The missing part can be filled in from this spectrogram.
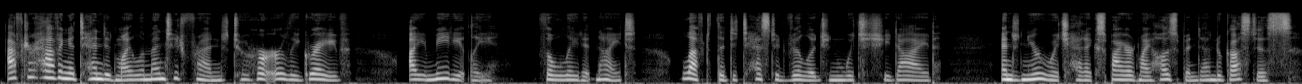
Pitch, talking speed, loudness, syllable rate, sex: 215 Hz, 150 wpm, -19 LUFS, 4.9 syllables/s, female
